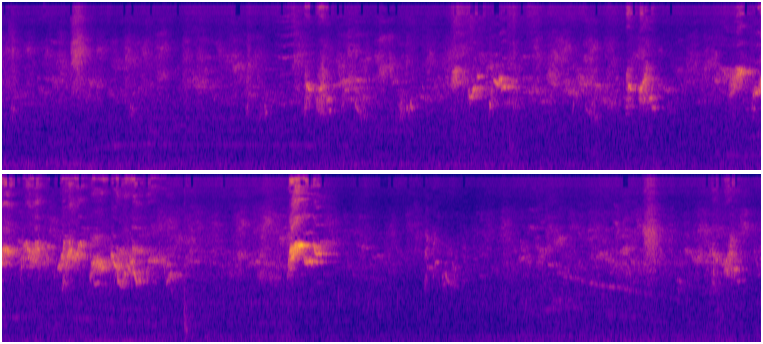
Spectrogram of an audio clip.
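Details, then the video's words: Red-whiskered bulbul, natural singing line, now adding doubled phrases; a run of lilting, rapid warbled notes builds mid-clip, then one sharp high note stands out, over a quiet low drone. "นกกรงหัวจุกสายธรรมชาติ เริ่มมีเบิ้ลให้ได้ฟังบ้างเเล้ว"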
